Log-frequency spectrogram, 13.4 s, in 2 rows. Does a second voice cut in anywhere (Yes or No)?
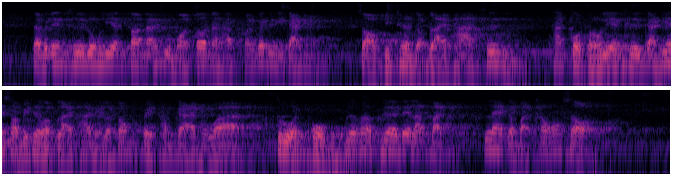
No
